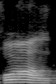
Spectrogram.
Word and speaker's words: Huang: Huang, and it's like, no, it's Huang, there's a U in there.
